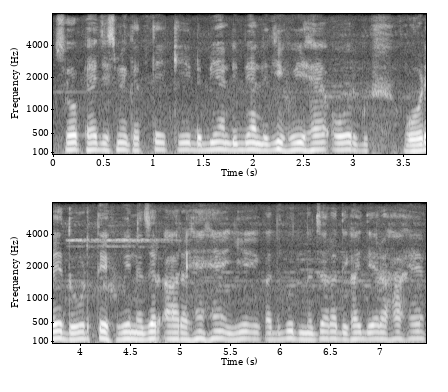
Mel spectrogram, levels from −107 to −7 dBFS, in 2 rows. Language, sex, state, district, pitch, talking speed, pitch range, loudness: Hindi, male, Rajasthan, Bikaner, 145 Hz, 210 wpm, 140-150 Hz, -17 LUFS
